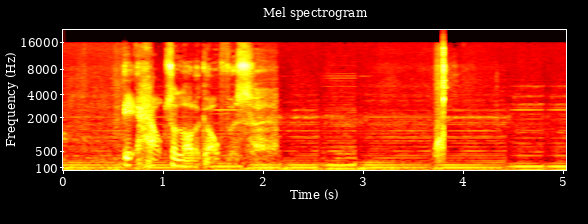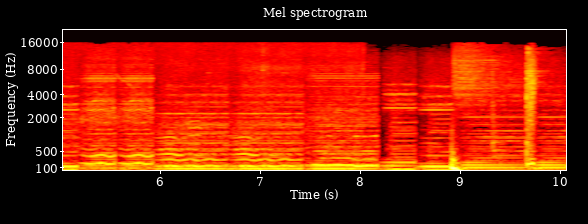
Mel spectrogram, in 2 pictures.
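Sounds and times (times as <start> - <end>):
background music: 0.7 - 10.0
golf driver striking ball: 3.7 - 4.4.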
